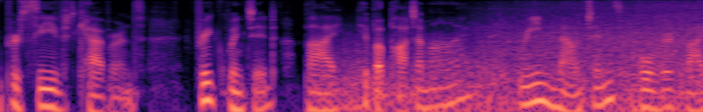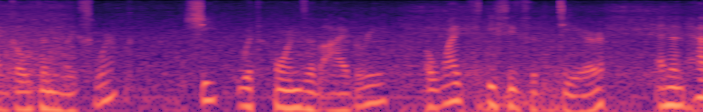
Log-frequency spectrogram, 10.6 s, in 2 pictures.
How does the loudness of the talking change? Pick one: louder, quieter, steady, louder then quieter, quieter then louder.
steady.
